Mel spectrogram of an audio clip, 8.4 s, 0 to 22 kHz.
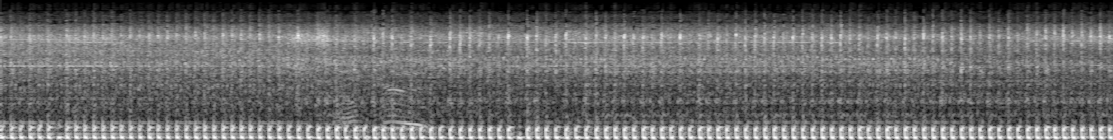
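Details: Honda 400EX single, first start after rebuild and idle-screw adjustment: steady idle thump at about 3.5 beats a second, no knock or valve tick, bottom and top end healthy. The owner still plans to work on the carburetor.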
